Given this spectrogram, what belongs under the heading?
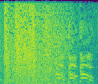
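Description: Brief burst of heavy gunfire in the Mass Effect video game, loud and dense, with a voice shouting through the end of the barrage.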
